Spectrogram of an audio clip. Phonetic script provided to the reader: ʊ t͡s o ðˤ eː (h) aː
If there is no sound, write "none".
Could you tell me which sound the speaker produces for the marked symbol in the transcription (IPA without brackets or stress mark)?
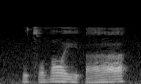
ʔ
